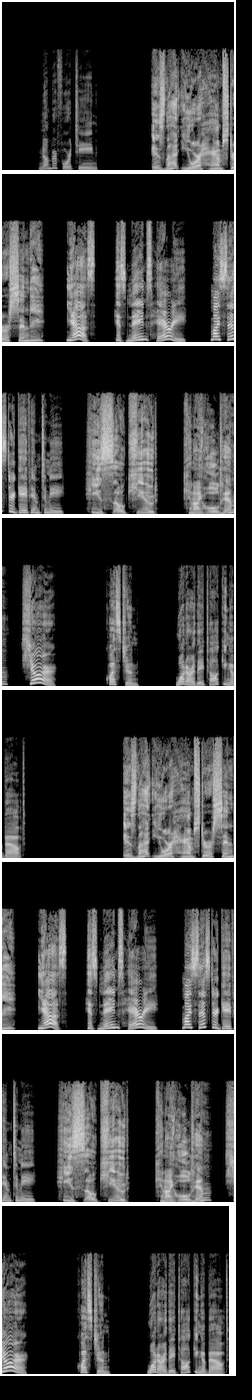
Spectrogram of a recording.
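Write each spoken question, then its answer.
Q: What are they talking about?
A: Cindy's hamster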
